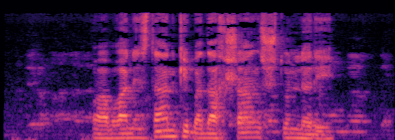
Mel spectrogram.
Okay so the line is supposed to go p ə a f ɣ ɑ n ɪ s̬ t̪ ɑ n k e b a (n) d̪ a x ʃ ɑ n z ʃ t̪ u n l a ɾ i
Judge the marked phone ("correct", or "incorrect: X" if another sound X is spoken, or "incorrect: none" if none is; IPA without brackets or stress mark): incorrect: none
